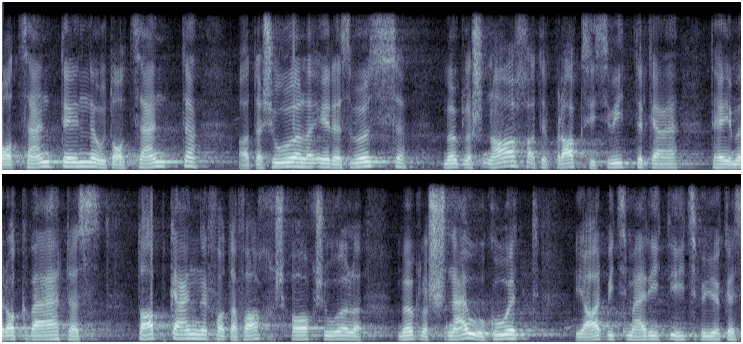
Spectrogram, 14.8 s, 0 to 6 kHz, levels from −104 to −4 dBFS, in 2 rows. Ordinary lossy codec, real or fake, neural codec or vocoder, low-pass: none; real; none; 5.4 kHz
